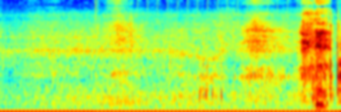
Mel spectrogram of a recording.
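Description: Steady low rumble of wind buffeting the microphone, with a faint hiss above it.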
